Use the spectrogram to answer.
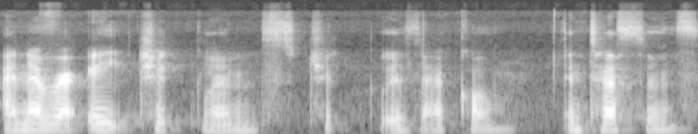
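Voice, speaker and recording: A woman speaks at a medium pitch with a New York accent. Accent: New York accent, Bronx. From New York, the Bronx. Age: 30s. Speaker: vegan food vlogger. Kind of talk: casual chat with live viewers. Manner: casual, hesitant with fillers.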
